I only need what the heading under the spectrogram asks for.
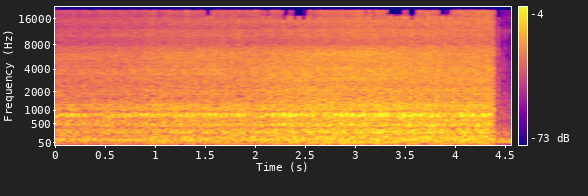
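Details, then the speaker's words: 2006 Honda Pilot warmed up, in Drive with the parking brake on: light tick about 3–4 per second over the engine hum, traced to the drive belt auto tensioner; replacing it solved it. "it sounds like the sounds coming from that idler tensioner so I might replace it and see how that goes"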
